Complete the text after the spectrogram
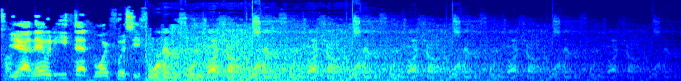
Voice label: reverb echo fade out; edp445

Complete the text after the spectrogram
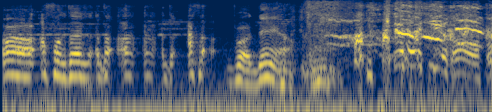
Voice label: stutter

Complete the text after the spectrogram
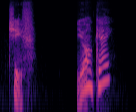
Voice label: voiceover; planescape torment

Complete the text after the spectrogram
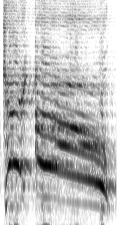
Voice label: announcer k o; jjba eoh

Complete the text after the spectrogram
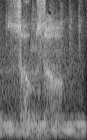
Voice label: zoom zoom whisper

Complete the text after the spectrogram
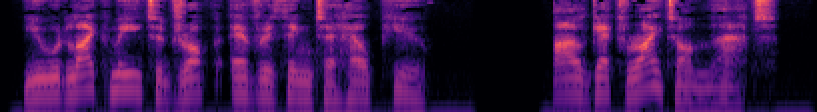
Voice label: british no

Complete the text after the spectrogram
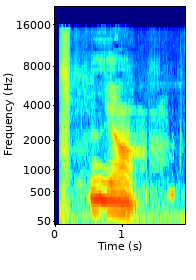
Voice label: anime girl sad

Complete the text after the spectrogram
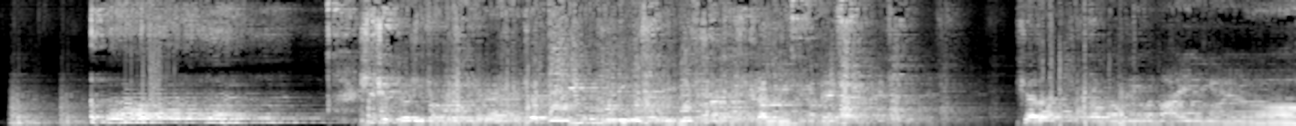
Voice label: sussy autotune

